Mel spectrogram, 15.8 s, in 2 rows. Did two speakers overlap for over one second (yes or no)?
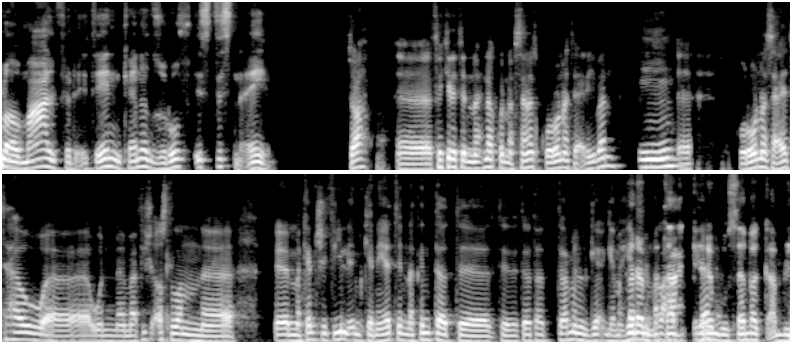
yes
